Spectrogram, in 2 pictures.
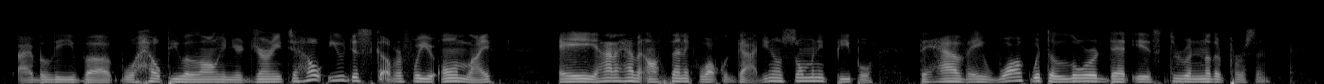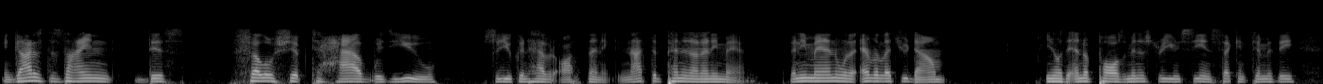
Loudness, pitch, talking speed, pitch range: -32 LUFS, 130 Hz, 195 wpm, 115-140 Hz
